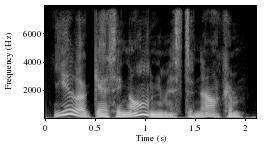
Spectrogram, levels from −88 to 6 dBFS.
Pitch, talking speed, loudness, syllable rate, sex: 145 Hz, 170 wpm, -16 LUFS, 4.8 syllables/s, female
